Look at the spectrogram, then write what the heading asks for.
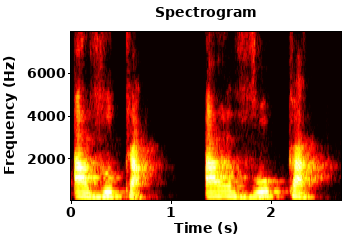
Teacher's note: Se a profissão termina com um T, por exemplo, advogado, em francês a gente fala avocat, avocat, sem falar o T, você deixa a boca aberta, avocat. No feminino, avocat, avocat, eu ponho o E no final e isso me faz pronunciar esse T.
